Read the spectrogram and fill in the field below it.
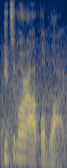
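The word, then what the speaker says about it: Itamar Apelblat: And thanks for pronouncing my name exactly how it sounds.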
